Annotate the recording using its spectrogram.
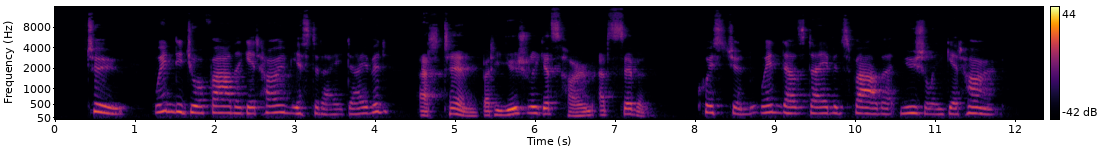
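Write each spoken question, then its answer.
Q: When does David's father usually get home?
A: At 7.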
